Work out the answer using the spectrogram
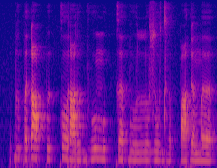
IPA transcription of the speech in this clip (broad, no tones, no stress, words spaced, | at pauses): ɓɯpəɗɑ pːɯkːo ɾɑɾubʱu mukːə ɓu lːuzu dʱəpːɑɗə mə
